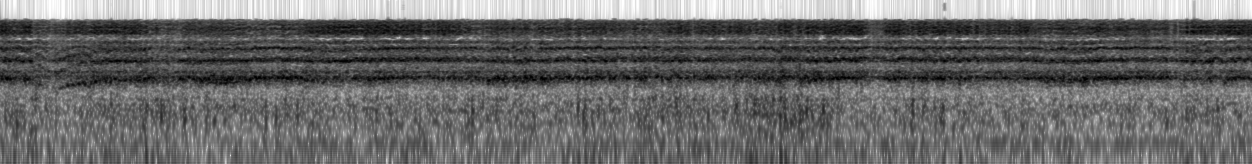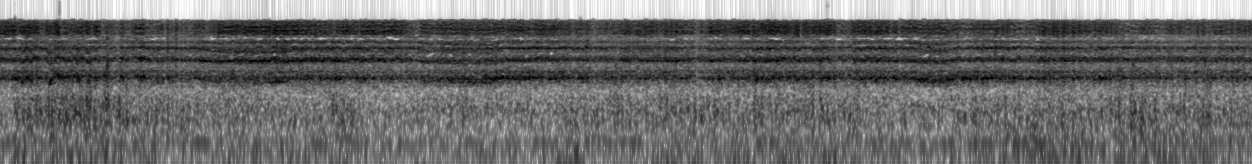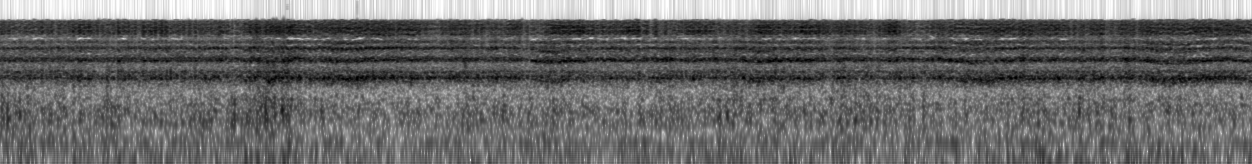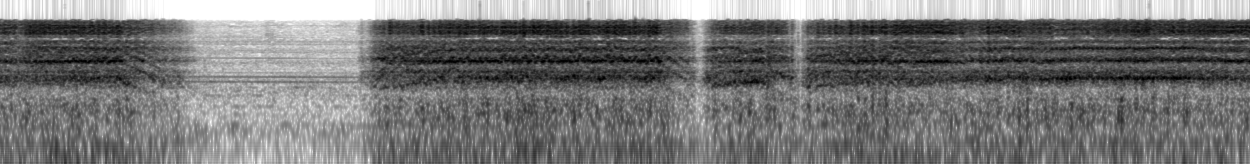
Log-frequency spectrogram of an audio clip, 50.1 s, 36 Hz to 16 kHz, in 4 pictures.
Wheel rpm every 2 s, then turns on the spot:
190, 220, 220, 230, 230, 230, 230, 220, 230, 230, 230, 230, 230, 230, 230, 230, 230, 230, 220, 100, 50, 190, 110, 190, 230.
none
